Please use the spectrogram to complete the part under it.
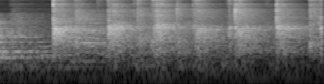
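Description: Classroom applause for a student group during a chemistry lesson in Indonesia: a short rhythmic clapping in several bursts, fairly close, after a brief quiet start.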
